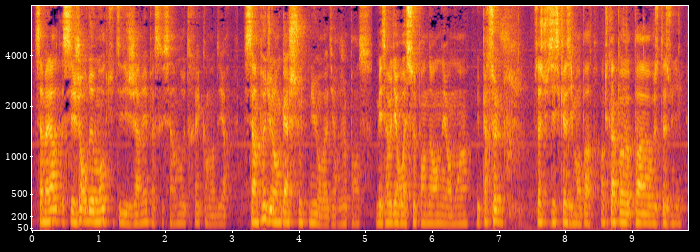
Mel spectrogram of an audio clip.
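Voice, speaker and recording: A man vlogging in casual chat who gets excitable, swears freely and thinks aloud as he goes. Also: medium pitch, fast talker, a little hiss or hum. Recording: roomy echo.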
